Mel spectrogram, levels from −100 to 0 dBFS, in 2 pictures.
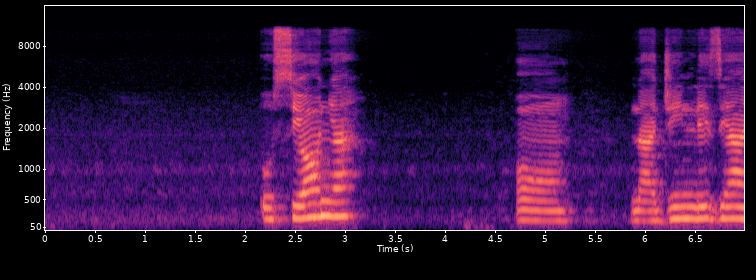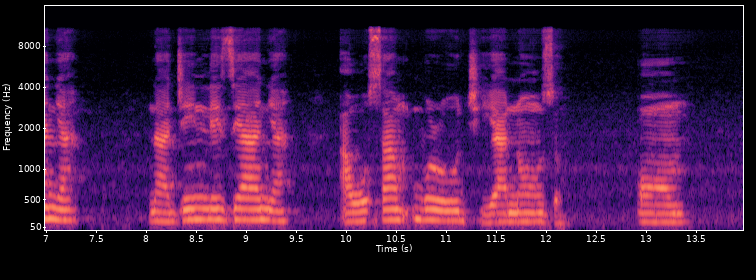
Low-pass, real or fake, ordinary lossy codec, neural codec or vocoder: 10.8 kHz; fake; none; vocoder, 24 kHz, 100 mel bands, Vocos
